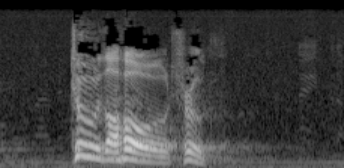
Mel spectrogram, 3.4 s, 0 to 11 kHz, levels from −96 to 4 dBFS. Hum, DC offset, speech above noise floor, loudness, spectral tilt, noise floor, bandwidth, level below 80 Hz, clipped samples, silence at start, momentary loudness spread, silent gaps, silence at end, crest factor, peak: none; under 0.1%; 34 dB; -23 LUFS; -5.5 dB/octave; -56 dBFS; 9 kHz; -60 dBFS; under 0.1%; 0.7 s; 13 LU; none; 1.35 s; 18 dB; -8 dBFS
